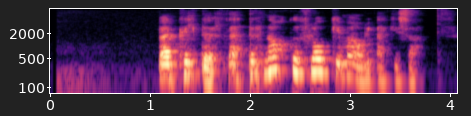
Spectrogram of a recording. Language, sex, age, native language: Icelandic, female, 40-49, Icelandic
